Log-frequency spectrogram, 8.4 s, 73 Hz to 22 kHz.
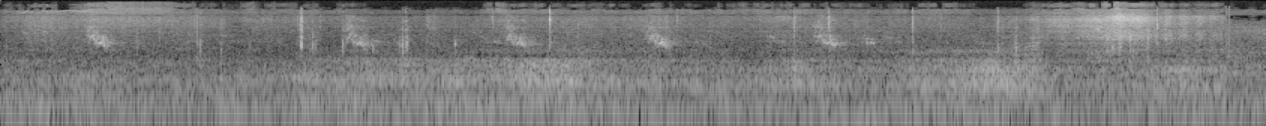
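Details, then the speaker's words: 1986 Honda Spree two-stroke scooter after fitting a new carb; old one thought clogged. Quiet, even idle humming steadily, no stumbling or hunting, birds in background; idles perfectly. Normal idle. "all right so we have the new carb on the Spree and now it runs and idles perfectly it gets up the speed a little bit quicker so I'm assuming that the old one was kind of uh clogged up"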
